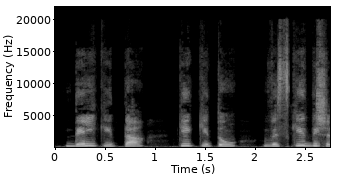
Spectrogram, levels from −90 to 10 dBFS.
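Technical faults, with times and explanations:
2.58–2.64 s, damaged data in a compressed stream: a brief glitch near the end where corrupted bytes throw the decoder off sync while it hunts for the next valid frame.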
